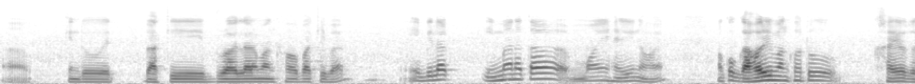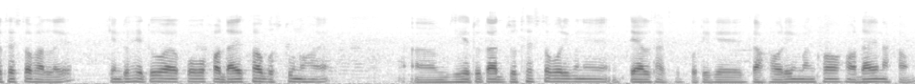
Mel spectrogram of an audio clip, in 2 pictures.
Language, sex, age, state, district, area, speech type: Assamese, male, 30-45, Assam, Kamrup Metropolitan, urban, spontaneous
